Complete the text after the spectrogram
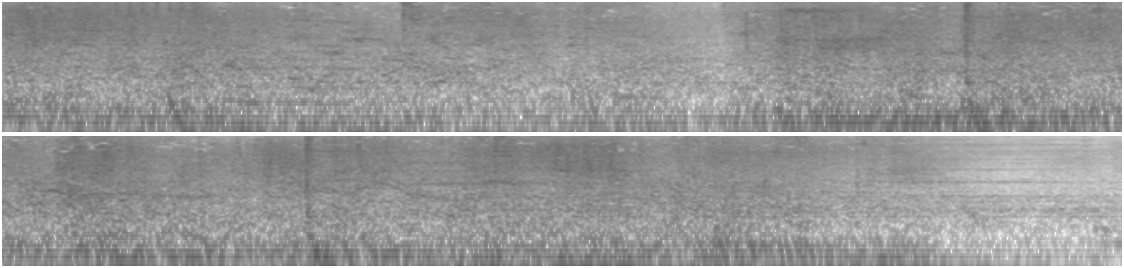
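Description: Spell blasts and explosions crackle and boom in a fast game battle.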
